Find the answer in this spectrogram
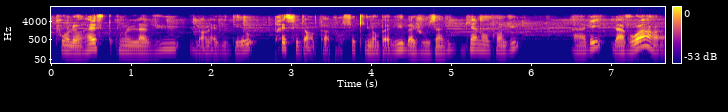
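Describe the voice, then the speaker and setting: Male gaming YouTuber, casual chatty commentary, mid pitch, a bit of vocal fry, stop-start delivery. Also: moderate pace, warm tone, faint music behind. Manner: chatty, rambling, with frequent hesitations and restarts.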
